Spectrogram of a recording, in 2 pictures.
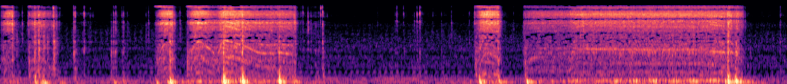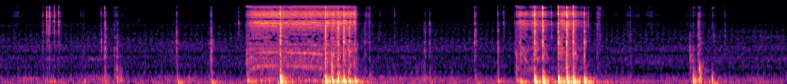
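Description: Cordless drill-driver running in about five short runs, driving small screws into the cord clamp on the vacuum's terminal block. The longest run lasts about a second and a half, a little before the middle.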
